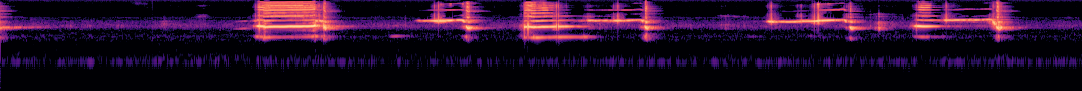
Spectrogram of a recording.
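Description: An eagle gives shrill, rasping screams mixed with thin high whistles, in bursts about a second long with brief gaps; no other sounds.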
